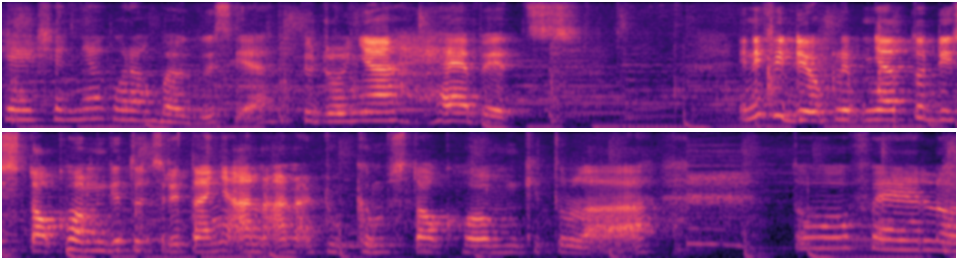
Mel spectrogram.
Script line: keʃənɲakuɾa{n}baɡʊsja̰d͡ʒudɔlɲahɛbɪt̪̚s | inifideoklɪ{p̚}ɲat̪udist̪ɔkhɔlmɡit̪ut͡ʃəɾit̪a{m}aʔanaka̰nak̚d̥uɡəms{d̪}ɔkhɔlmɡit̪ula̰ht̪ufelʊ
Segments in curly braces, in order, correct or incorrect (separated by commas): incorrect, correct, incorrect, incorrect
